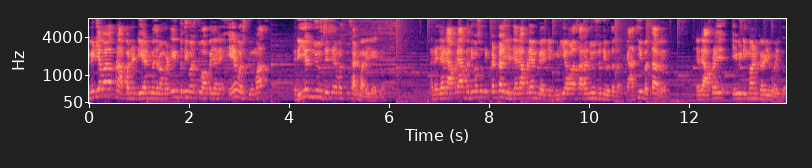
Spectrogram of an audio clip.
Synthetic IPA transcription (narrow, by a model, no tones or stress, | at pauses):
miɽijaʋaɭapəɳapəneɖiaɾpiʋəd̪ʱəɾʋamaʈeek̚bəd̪ʱiʋəst̪uapet͡ʃʰeəneʔeʋəst̪umã | ɾijəlnjuzd͡ʒet͡ʃʰeʋəst̪usaʈmãɾid͡ʒa̰jt͡ʃʰḛ | əned͡ʒjaɾeapɽ̃eabəd̪ʱiʋəst̪ut̪ʰikəɳʈaɭid͡ʒet̪jaɾeapɽ̃eemkəekemiɽijaʋaɭasaɾanjuznət̪ʰibət̪at̪akjãt̪ʰibət̪aʋḛ | t̪jaɾeapəɽ̃ekeʋiɖimãɳɖkəɾiɦojt̪o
